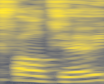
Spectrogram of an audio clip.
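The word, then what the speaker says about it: Val-Dieu: de Valjeu, spreek je het uit als Valjeu, ja toch? – Ja.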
